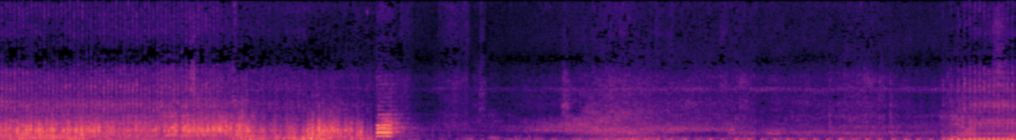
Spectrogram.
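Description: Motorcycle riding on a road with wind rushing over the microphone; a vehicle horn beeps briefly about four seconds in. The rushing then drops away, leaving the engine's rapid, even pulsing, and comes back loud near the end.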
